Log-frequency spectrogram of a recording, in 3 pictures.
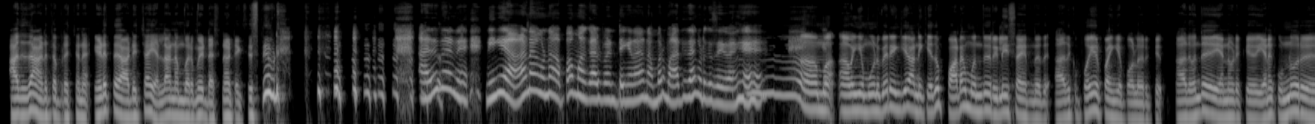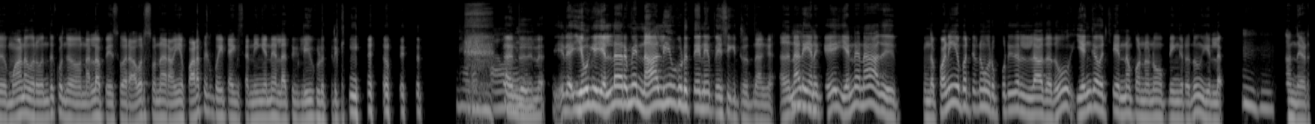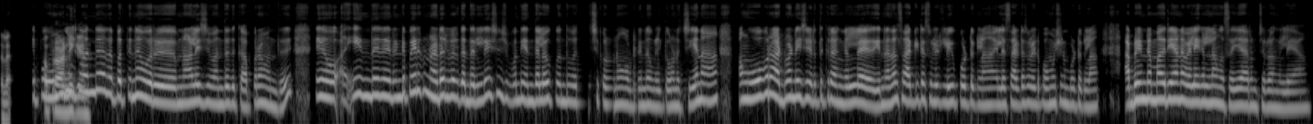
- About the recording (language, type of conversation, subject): Tamil, podcast, மெண்டர்-மென்டீ உறவுக்கு எல்லைகள் வகுக்கவேண்டுமா?
- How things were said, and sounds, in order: laugh; laughing while speaking: "அதுதானே, நீங்க ஆனா ஊனா அப்பா … குடுக்க செய்வாங்க அ"; in English: "டஸ் நட் எக்ஸிஸ்ட். அப்டி"; laugh; in English: "ரிலீஸ்"; laugh; laughing while speaking: "அந்த இதுல. இட இவங்க எல்லாருமே நான் லீவ் குடுத்தேனே பேசிகிட்டுருந்தாங்க"; in English: "நாலேட்ஜ்"; in English: "ரிலேஷன்ஷிப்"; in English: "ஓவரா அட்வான்டேஜ்"; in English: "பெர்மிஷன்"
